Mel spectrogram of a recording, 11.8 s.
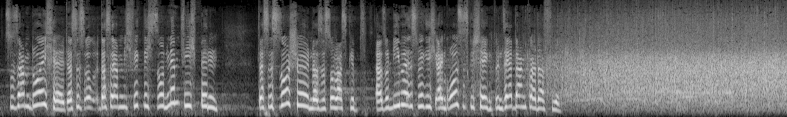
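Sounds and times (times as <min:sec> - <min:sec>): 
speech: 0:00.1 - 0:08.8
audience applause: 0:08.3 - 0:11.8.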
